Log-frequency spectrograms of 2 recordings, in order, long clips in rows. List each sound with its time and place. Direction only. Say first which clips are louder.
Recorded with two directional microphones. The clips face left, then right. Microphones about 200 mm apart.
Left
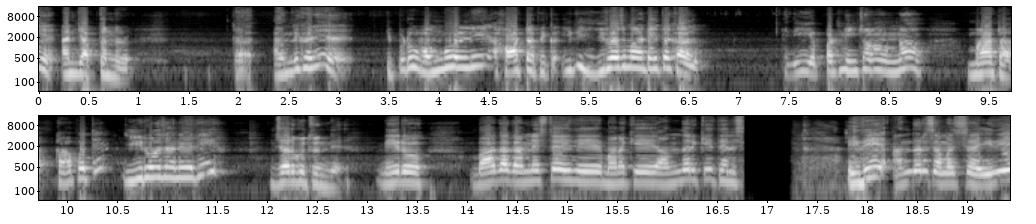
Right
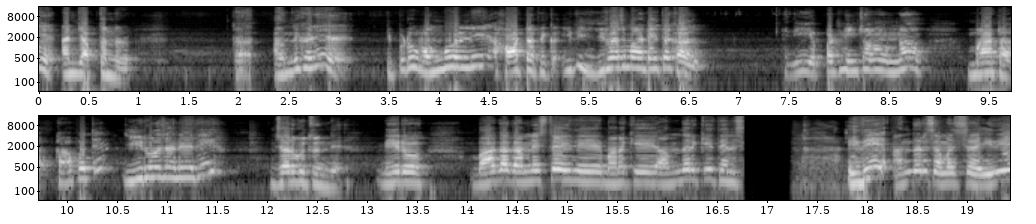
0.0 s a man's voice: left 4 dB; 25° left (ahead or behind)
7.4 s speech: left 6 dB; 50° left (ahead or behind)
12.0 s a man's voice: left 6 dB; 25° left (ahead or behind)
17.3 s a sound: left 2 dB; 20° left (ahead or behind)
17.7 s speech: left 5 dB; 45° left (ahead or behind)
